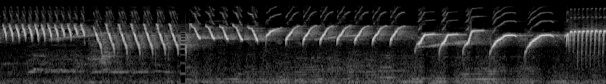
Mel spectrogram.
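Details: Caged male canary in an excited mating song: a fast, buzzy trill opens, followed by a chain of rolling, rising-and-falling whistles that change phrase every second or so, ending in a high rattling trill.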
